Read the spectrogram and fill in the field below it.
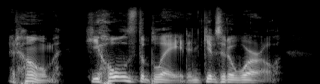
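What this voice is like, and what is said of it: Dramatic storytelling voice. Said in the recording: “I'm going to switch to my dramatic voice.”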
